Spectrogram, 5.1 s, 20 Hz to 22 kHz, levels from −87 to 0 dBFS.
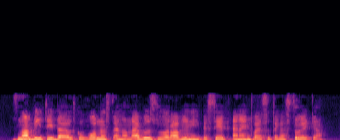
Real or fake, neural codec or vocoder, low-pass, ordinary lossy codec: fake; codec, 44.1 kHz, 3.4 kbps, Pupu-Codec; 7.2 kHz; none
